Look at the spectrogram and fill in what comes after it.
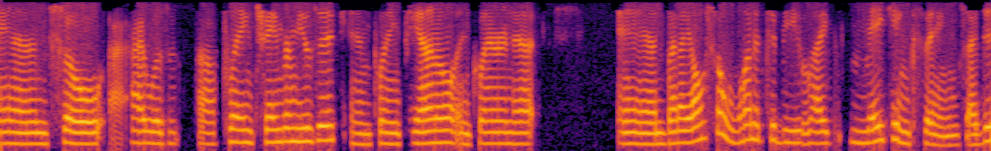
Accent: Minnesota, United States; I'm from Minnesota, which there's a connection.

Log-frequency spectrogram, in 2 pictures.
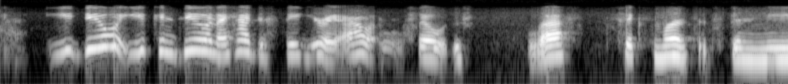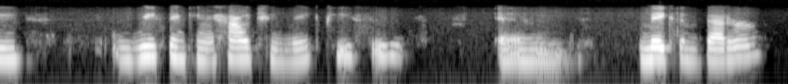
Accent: Midwest, United States; So I'm from the Midwest, and I always find it interesting to read about other historical Midwestern artists

